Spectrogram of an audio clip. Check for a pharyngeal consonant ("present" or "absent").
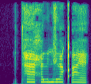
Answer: present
